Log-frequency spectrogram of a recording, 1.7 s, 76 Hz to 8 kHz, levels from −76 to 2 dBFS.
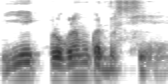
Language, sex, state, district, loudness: Rajasthani, male, Rajasthan, Churu, -22 LUFS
